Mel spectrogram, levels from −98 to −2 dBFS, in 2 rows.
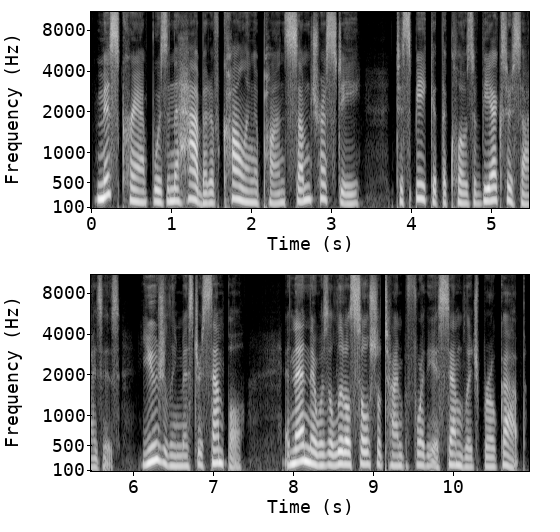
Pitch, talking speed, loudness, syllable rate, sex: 185 Hz, 180 wpm, -19 LUFS, 5.6 syllables/s, female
